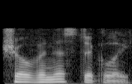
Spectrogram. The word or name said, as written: chauvinistically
